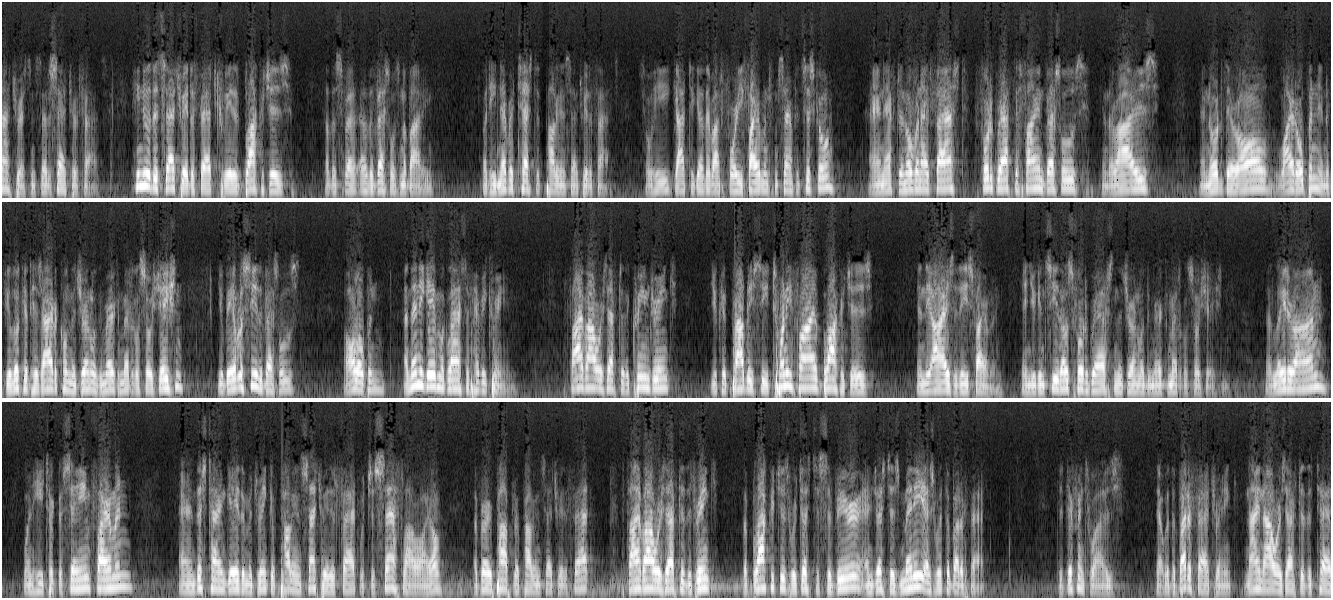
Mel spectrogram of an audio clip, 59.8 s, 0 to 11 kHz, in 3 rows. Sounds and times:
Male speech, man speaking: 0.0s - 6.5s, 7.2s - 17.4s, 18.0s - 24.4s, 25.1s - 27.7s, 28.4s - 33.0s, 33.6s - 41.9s, 42.5s - 54.7s, 55.7s - 59.8s
Narration, monologue: 0.0s - 59.8s.

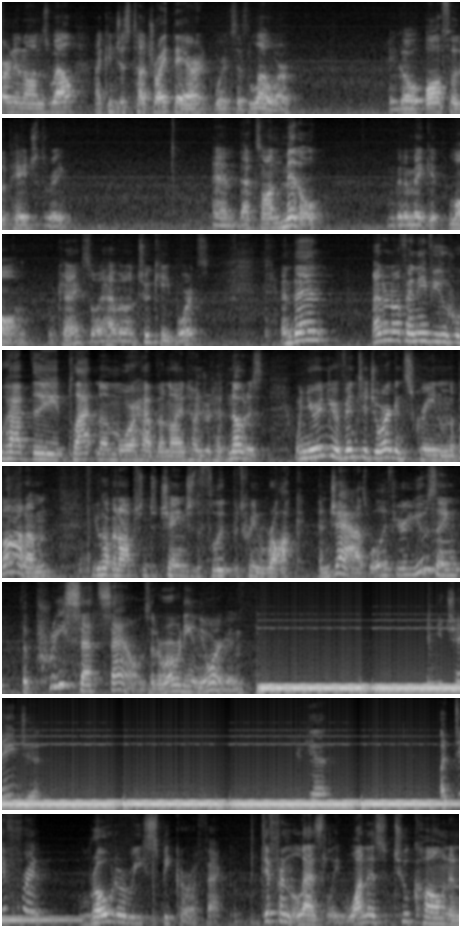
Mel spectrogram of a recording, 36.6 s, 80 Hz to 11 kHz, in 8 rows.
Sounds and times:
Hammond organ: 25.4s - 33.4s.

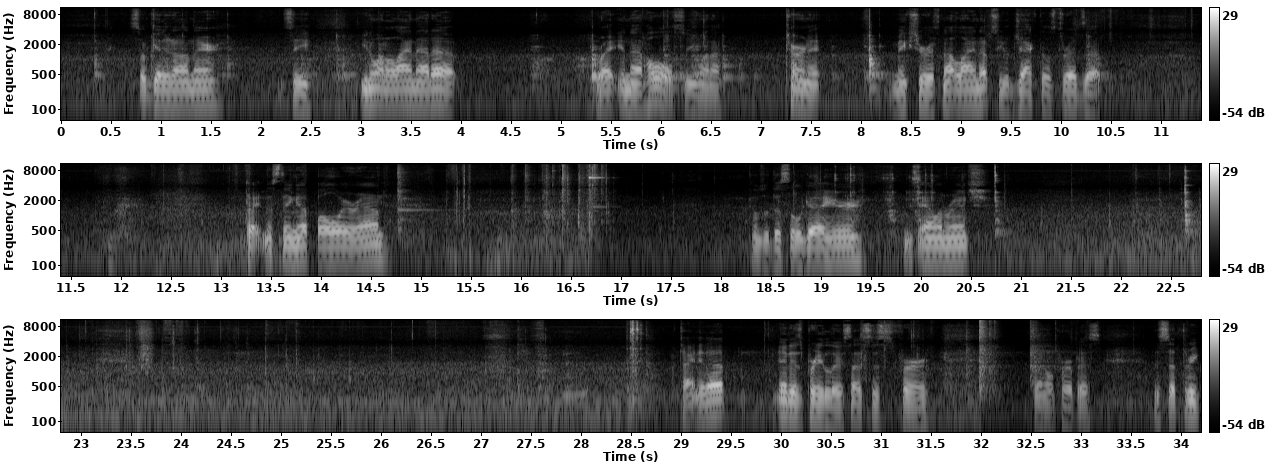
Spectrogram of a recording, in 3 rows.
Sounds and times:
Speech: 0.7s - 4.0s, 5.3s - 6.6s, 7.2s - 7.6s, 8.3s - 10.5s, 13.2s - 14.7s, 18.3s - 20.8s, 29.0s - 31.5s, 32.5s - 34.2s.

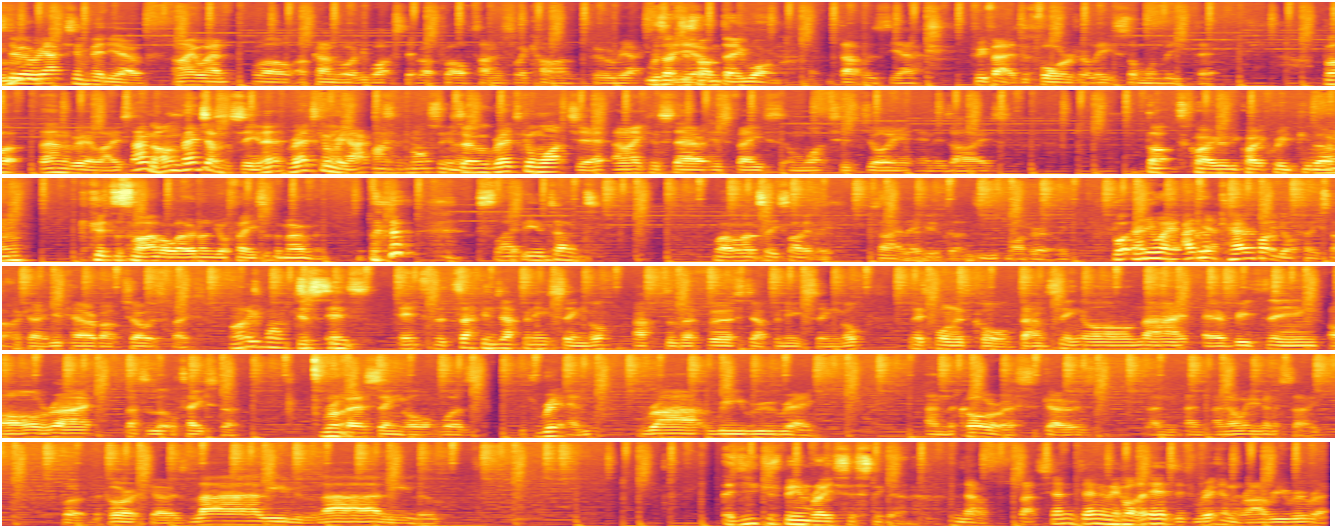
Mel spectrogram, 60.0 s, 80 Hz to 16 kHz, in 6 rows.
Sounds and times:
Speech: 0.0s - 9.2s, 10.0s - 17.6s, 18.6s - 22.5s, 23.6s - 24.6s, 25.4s - 41.8s, 42.4s - 46.2s, 46.9s - 53.4s, 55.4s - 59.9s
Music: 0.0s - 59.9s.

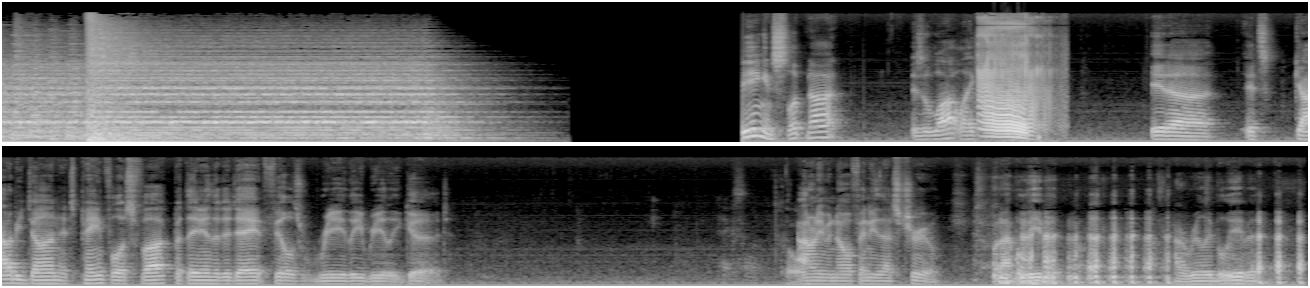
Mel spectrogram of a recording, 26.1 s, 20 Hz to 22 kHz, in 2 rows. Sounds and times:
Music: 0.0s - 5.7s
Speech: 7.4s - 8.5s, 9.1s - 9.8s, 11.5s - 17.6s, 20.2s - 23.7s, 24.7s - 25.9s.

